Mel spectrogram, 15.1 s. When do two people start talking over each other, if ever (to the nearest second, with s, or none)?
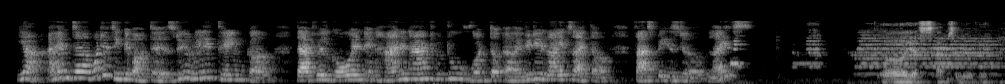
none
